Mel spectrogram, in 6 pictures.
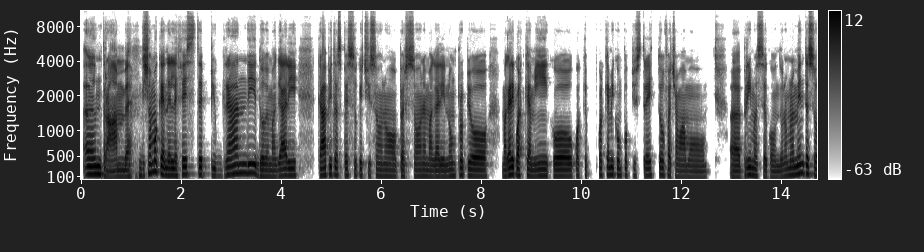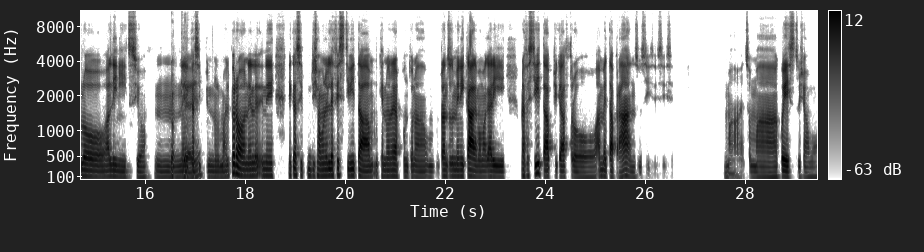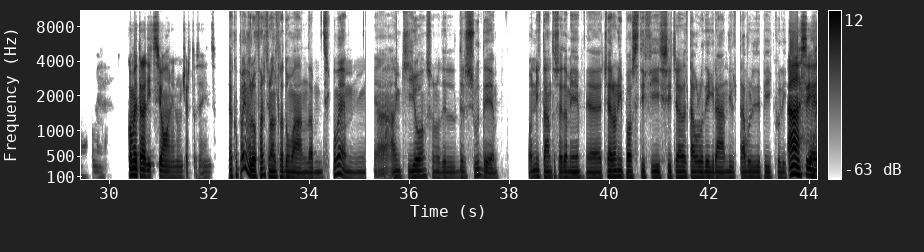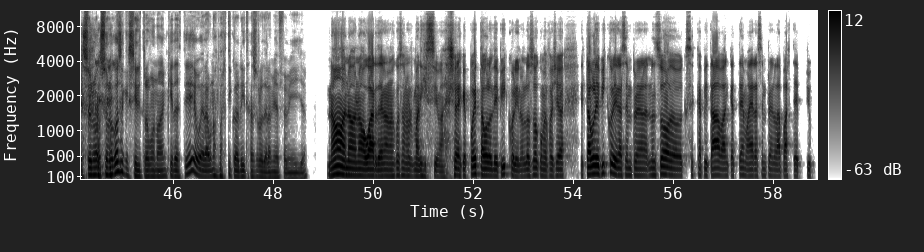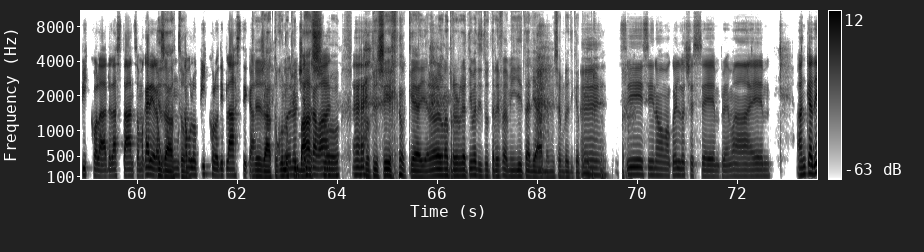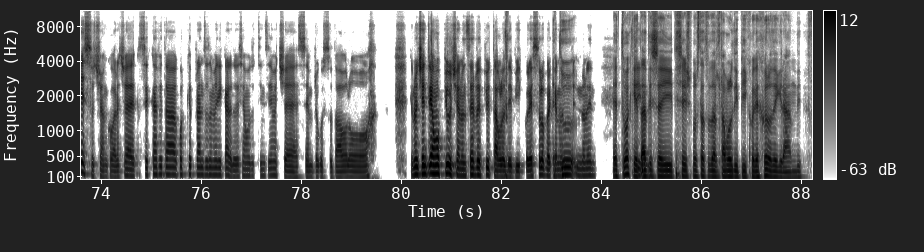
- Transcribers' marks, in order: "entrambe" said as "ntrambe"; "proprio" said as "propio"; "qualche-" said as "quache"; other background noise; chuckle; laughing while speaking: "particolarità"; laughing while speaking: "normalissima, cioè"; laughing while speaking: "okay"; "allora" said as "aloa"; chuckle; chuckle; "qualche" said as "quacche"; chuckle
- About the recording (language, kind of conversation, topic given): Italian, podcast, Parlami di un'usanza legata ai pranzi domenicali.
